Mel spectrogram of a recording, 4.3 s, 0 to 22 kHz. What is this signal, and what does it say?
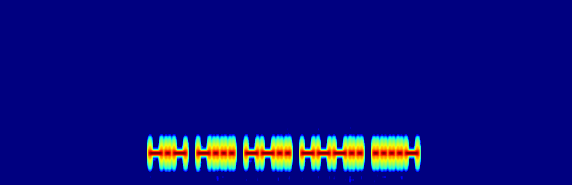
Morse code, heard as a keyed tone, about 39 wpm, 700 Hz. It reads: KBZ84
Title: Code Groups - 5 Letter:Numbers - 40wpm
